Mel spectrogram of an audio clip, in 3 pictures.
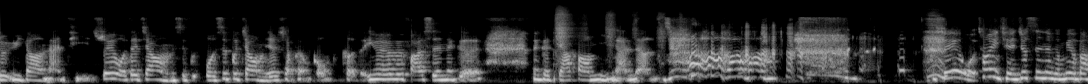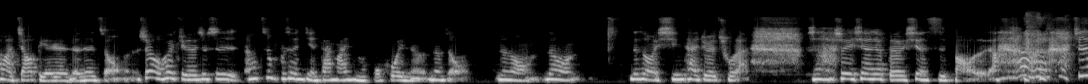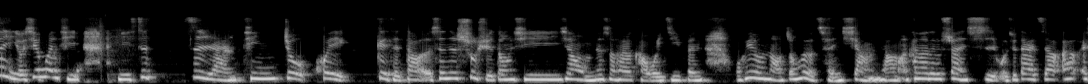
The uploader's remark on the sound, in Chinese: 遠距錄音的關係音質有些影響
